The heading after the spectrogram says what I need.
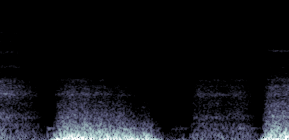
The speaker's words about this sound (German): Der, der immer in sein Mikro atmet.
